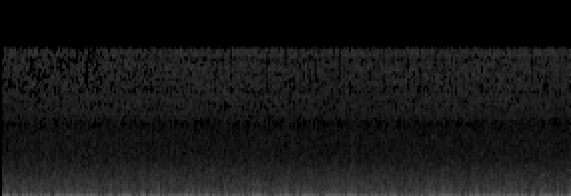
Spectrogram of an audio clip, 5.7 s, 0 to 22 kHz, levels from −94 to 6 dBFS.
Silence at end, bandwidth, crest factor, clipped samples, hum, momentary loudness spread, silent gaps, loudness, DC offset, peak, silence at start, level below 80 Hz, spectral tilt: 0 s; 16.5 kHz; 12 dB; under 0.1%; none; 1 LU; none; -61 LUFS; under 0.1%; -46 dBFS; 0 s; -62 dBFS; -4.5 dB/octave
